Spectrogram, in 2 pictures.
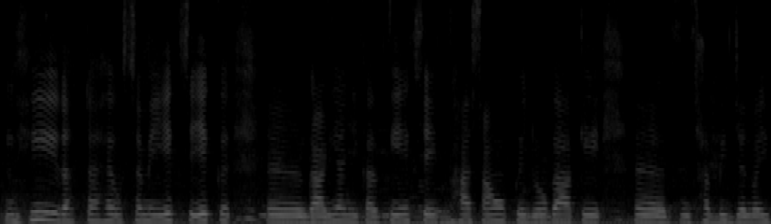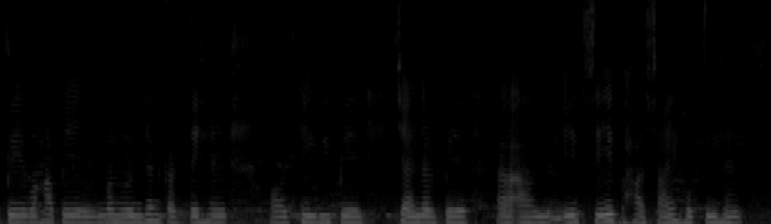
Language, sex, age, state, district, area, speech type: Hindi, female, 45-60, Uttar Pradesh, Chandauli, rural, spontaneous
